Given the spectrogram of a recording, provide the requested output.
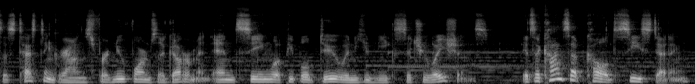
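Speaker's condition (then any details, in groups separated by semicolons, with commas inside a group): No condition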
